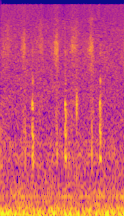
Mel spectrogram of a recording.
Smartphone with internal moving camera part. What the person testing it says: sıkıntı değil içerideki sallantı o his yani tıkır tıkır çalışıyor arkadaşlar bir motion sensör var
